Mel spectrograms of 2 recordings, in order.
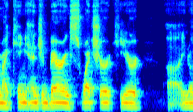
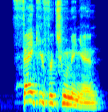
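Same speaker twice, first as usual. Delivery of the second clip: put-on announcer voice, loud and very high; 9 semitones higher, 5 dB louder than usual. Closing out the show for its sponsor: best announcer voice. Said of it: "I'm going to try this in my best announcer voice".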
